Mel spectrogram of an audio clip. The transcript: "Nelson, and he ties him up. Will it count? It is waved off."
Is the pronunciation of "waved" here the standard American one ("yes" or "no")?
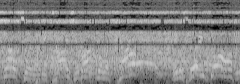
no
